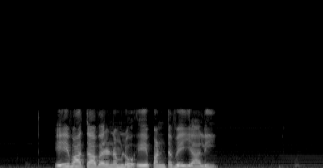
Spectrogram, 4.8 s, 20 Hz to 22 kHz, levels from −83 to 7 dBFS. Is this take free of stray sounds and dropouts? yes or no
yes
